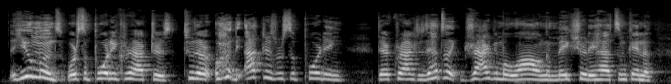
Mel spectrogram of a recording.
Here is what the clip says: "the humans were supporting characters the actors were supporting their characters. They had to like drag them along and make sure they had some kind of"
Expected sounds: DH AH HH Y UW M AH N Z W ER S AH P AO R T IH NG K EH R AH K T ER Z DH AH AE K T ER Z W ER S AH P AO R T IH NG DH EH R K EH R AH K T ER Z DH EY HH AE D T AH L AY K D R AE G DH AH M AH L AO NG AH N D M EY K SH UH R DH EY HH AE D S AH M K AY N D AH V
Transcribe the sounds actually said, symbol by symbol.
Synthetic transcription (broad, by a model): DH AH HH Y UW M AH N Z W ER S AH P AO R T IH NG K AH R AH K T ER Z DH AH AE K T ER Z W ER S AH P AO R T IH NG DH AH R K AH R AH K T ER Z DH EY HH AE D T AH L AY K D R AE G DH AH M AH L AO NG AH N M EY K SH UH R DH EY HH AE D S AH M K AY N D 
